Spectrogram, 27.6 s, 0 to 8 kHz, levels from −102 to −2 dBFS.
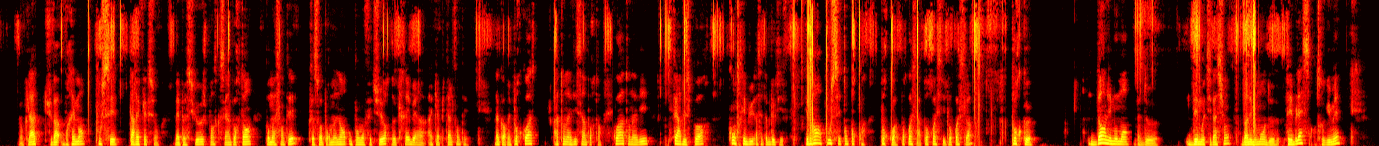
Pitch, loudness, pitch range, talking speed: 125 Hz, -28 LUFS, 115-140 Hz, 170 wpm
